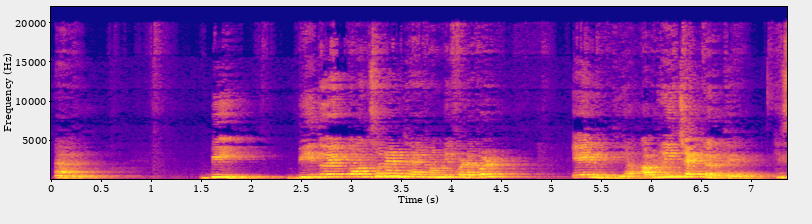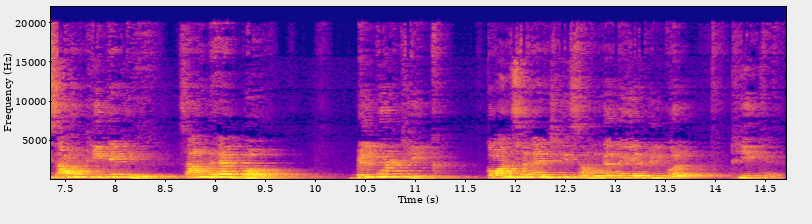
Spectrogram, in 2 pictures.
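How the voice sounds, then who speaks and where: A woman's voice: high-pitched, expressive, measured pace. A woman teaching an English grammar lesson, asking questions and answering them herself, repeating the key words. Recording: echoey hall, voice from far off.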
